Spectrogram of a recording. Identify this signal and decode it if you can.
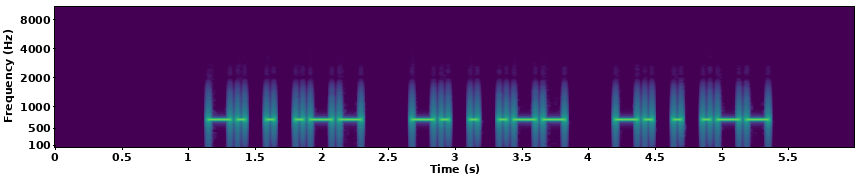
Morse code, heard as a keyed tone, about 22 wpm, 700 Hz. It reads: NEW NEW NEW
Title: Top 200 Words Repeated 22wpm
